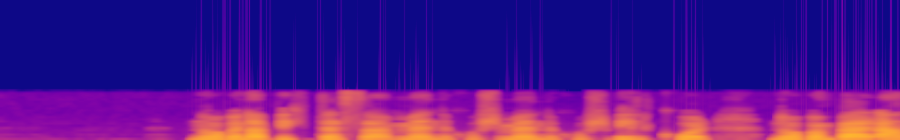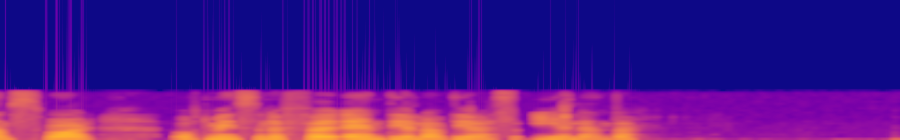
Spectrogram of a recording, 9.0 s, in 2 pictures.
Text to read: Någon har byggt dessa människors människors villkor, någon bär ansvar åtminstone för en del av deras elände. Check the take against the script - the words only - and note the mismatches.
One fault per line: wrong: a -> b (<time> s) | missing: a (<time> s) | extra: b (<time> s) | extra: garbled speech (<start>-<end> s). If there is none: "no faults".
no faults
